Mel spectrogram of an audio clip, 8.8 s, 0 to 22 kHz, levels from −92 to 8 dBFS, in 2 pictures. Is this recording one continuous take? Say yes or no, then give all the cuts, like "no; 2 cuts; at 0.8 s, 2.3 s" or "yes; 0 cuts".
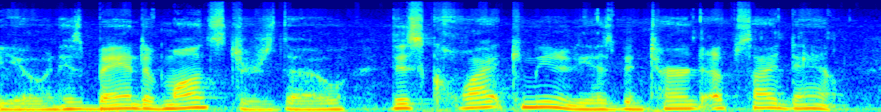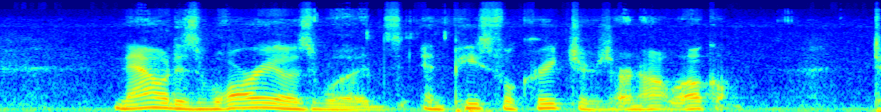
yes; 0 cuts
